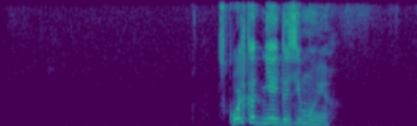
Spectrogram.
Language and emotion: Russian, positive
